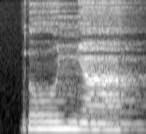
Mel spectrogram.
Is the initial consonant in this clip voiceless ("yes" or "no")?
no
